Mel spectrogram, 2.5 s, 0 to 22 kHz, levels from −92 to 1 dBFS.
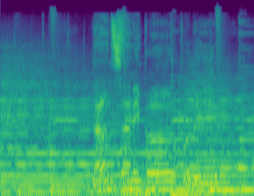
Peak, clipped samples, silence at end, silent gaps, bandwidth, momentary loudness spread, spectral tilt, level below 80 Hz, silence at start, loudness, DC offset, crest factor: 0 dBFS; under 0.1%; 0 s; none; 17.5 kHz; 5 LU; -6 dB/octave; -22 dBFS; 0 s; -12 LUFS; under 0.1%; 12 dB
